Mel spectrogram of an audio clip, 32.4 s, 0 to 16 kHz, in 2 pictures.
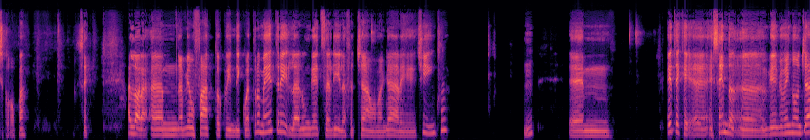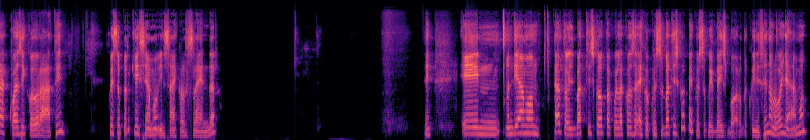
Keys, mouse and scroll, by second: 7.3-9.3 drag, 13.0-13.8 scroll up 1, 13.8-15.7 middle drag, 17.7-19.9 middle drag, 31.7-32.4 drag.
